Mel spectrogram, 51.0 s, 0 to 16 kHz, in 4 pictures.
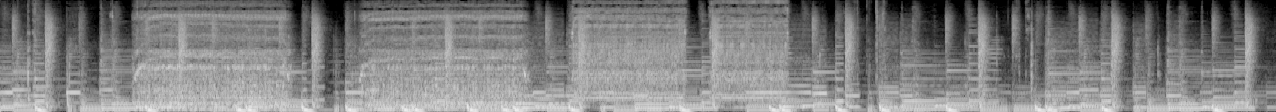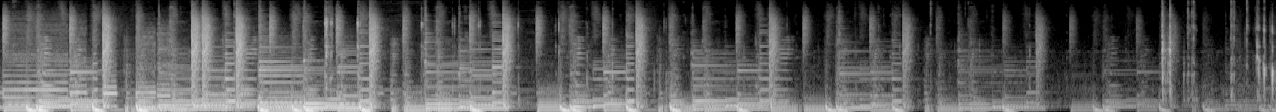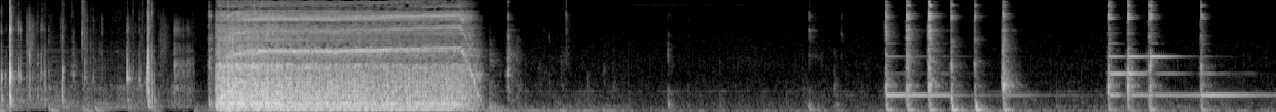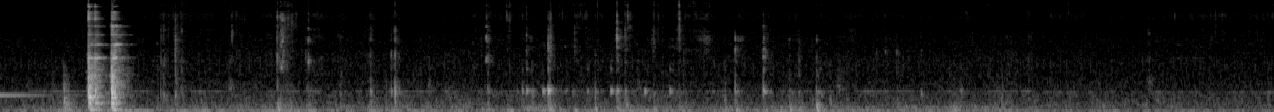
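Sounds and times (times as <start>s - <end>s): background music: 0.0s - 27.0s, 27.6s - 30.3s
electric blender whine: 1.3s - 8.0s, 27.6s - 30.4s.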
